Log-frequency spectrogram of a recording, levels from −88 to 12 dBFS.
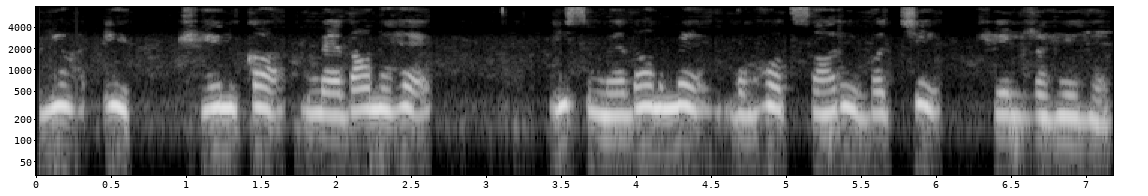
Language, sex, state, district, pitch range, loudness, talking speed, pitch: Hindi, female, Bihar, Saran, 235-290 Hz, -13 LUFS, 125 wpm, 270 Hz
